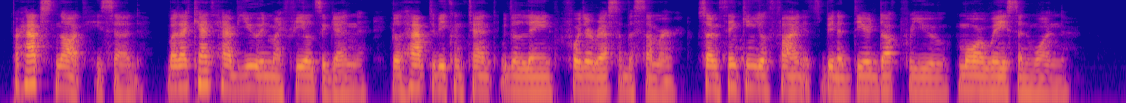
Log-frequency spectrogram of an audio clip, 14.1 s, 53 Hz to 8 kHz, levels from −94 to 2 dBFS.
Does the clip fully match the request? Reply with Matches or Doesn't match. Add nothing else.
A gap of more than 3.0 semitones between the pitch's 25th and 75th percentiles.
Doesn't match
